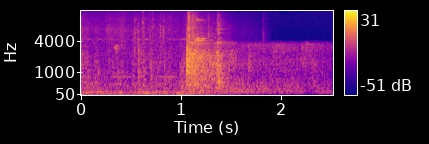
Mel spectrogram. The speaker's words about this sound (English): Within the next day, there's a knock on the door at the Franklin House, LAPD juvenile detectives.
